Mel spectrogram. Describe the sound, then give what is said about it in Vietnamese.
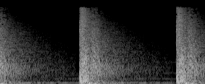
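Handgun firing silver bullets: sharp, loud shots about a second apart, each falling into a long fading tail before the next, with no voices. “Vị linh mục giơ hai tay về phía trước, anh cầm chặt khẩu súng hơn, rồi một lần nữa bóp cò.”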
